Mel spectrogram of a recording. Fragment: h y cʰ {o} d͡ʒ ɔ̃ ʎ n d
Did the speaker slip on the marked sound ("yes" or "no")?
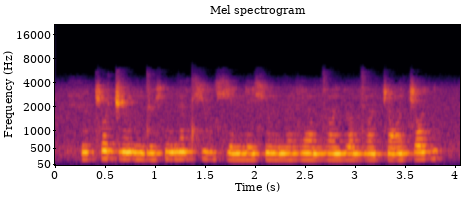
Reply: no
